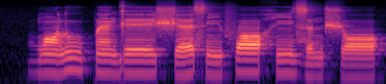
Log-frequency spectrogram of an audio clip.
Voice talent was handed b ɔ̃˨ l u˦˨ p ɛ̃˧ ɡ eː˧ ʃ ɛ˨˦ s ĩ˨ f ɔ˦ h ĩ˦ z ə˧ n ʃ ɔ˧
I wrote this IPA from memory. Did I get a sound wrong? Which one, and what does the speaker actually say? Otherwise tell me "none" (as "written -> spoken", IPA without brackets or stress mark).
none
